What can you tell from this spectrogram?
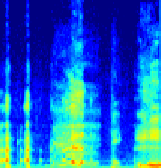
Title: His hiccups are funny 😂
